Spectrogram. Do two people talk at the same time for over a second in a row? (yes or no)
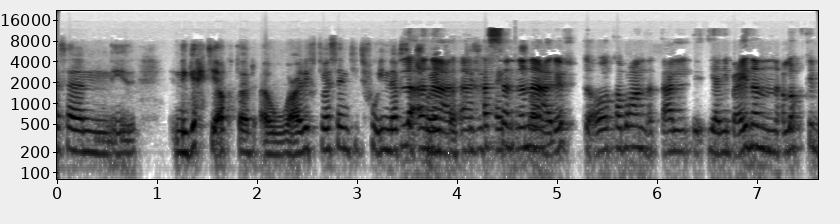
yes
